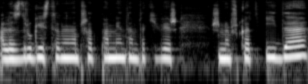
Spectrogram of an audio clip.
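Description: A woman speaks with monotone, flat intonation in a dark, mellow tone. The background is quiet. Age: 30s. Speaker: podcast creator. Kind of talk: interview conversation. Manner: halting. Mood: reflective, personal, candid. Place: studio. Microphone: studio mic.

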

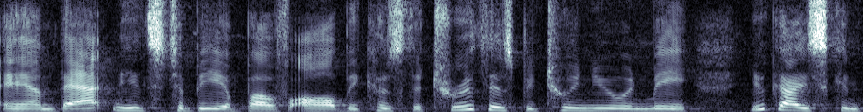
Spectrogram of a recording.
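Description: In a Chicago accent, a woman talks at a fairly quick pace with a dark, mellow tone. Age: 60s. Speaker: library management trainer and consultant; presenter. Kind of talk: workshop presentation. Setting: stage with audience, also streamed online. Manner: humorous, conversational. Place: meeting room.

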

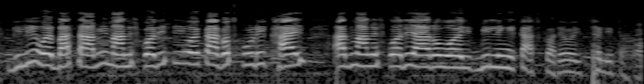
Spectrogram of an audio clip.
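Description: A woman projects a raised, high, bright and sharp voice with ordinary pitch variation. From Bangladesh. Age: old. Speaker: undocumented migrant interviewee. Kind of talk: street interview.

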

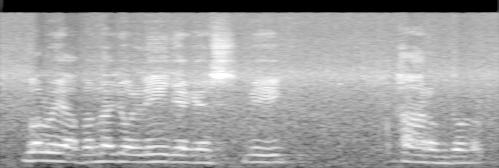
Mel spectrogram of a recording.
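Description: Over noticeable background noise, a man with a high pitch speaks in a monotone, flat intonation. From Hungary. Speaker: university rector and former Olympian; speaker. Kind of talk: ceremonial speech. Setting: outdoors. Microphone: podium.

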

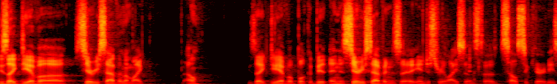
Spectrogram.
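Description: A man with a very deep, low voice talks at a very fast pace. His pitch varies in an ordinary way. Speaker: former Wall Street trader. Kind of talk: casual interview. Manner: repeats words when starting sentences. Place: studio. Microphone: studio mic.

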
